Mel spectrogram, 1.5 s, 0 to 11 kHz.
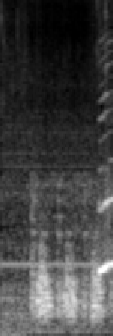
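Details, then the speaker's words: Fetal heartbeat on Doppler at a first-trimester visit just over eight weeks' pregnancy: fast rhythmic whooshing pulses, roughly 150 per minute. "oh my God and all worry and stress drifted away I didn't know the relief that that sound would bring me"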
